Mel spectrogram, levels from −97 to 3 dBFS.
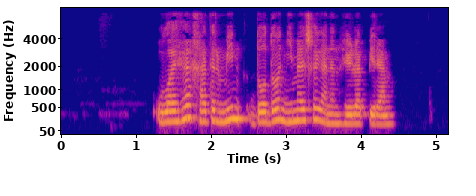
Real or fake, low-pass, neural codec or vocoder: real; 7.2 kHz; none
